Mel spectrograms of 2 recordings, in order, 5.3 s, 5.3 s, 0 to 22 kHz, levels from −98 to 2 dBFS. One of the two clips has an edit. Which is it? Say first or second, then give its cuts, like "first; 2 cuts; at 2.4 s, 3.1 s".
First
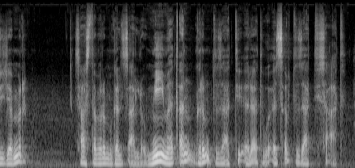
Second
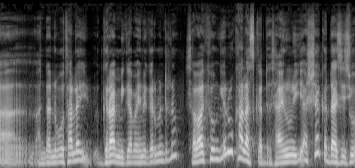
second; 1 cut; at 2.7 s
